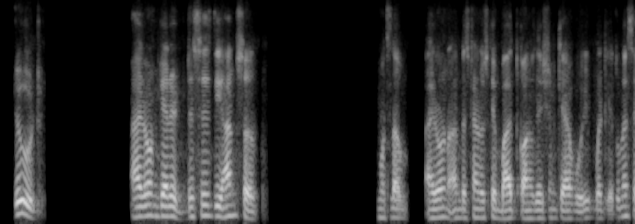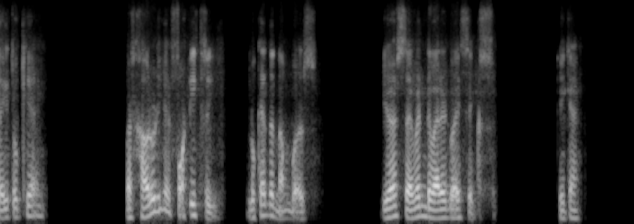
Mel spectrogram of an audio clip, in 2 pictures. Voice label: voice message; DMFC(methanol burning)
